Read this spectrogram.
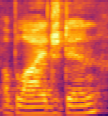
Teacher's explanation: if you put it together with a word that starts with a vowel, you can kind of think of the D as going on to that vowel. So obliged in that way, obliged in.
